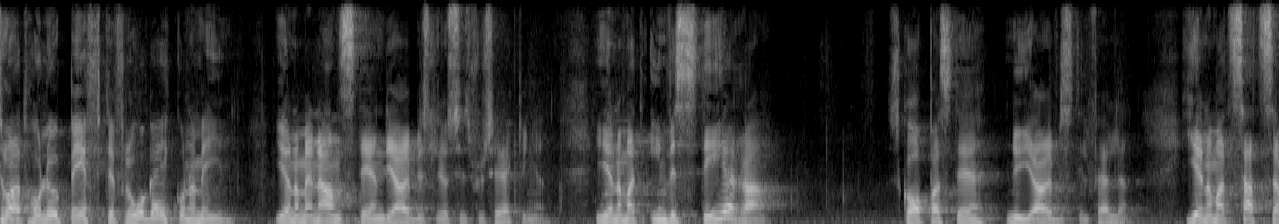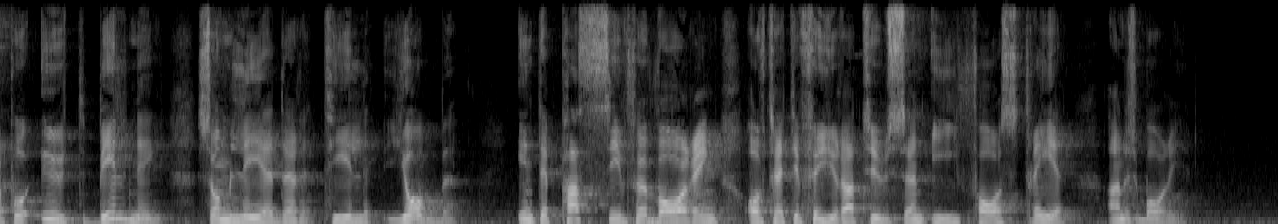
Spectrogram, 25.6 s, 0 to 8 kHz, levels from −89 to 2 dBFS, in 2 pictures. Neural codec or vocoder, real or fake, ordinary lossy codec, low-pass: none; real; none; none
